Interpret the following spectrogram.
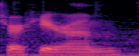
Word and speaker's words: Reshiram: It is Reshiram officially, but it doesn't matter. It's okay. I get it. It makes sense for it to not be pronounced the same as Zekrom, but I don't know.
